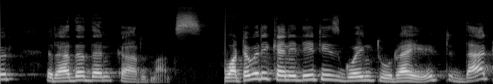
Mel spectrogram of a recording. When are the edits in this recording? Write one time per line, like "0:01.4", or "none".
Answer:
0:02.3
